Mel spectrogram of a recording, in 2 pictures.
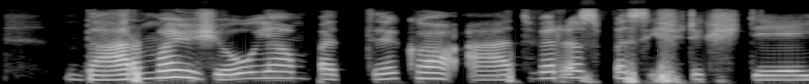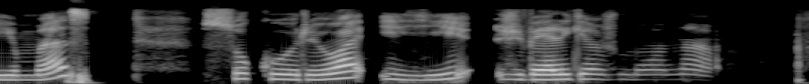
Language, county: Lithuanian, Vilnius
